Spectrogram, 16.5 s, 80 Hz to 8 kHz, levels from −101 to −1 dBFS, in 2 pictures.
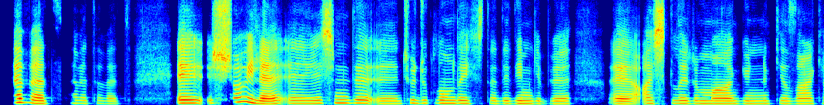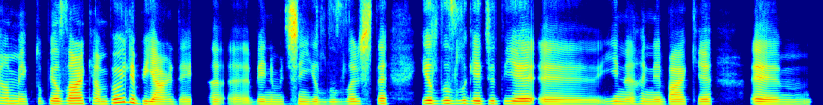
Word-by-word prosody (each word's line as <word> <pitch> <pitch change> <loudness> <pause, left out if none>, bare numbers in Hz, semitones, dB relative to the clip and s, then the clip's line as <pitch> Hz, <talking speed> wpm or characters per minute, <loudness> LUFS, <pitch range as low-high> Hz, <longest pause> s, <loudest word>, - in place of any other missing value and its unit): Evet. 220 -8 +5
Evet, 220 -1 -13
evet. 195 -1 -14 0.5
Eee, 240 -1 +8
şöyle, 300 - +6 0.2
eee, 215 +1 -1
şimdi, 245 +1 0
eee, 200 -4 -2
çocukluğumda, 230 0 -3
işte, 210 -2 -7
dediğim 205 0 -2
gibi, 195 0 -5 0.4
eee, 190 -1 +4
aşklarıma 210 -2 +2
günlük 205 +1 -8
yazarken, 200 +1 -4
mektup 190 +1 -11
yazarken 200 -1 +1
böyle 275 -3 +2
bir 195 - -3
yerdeydi, 175 0 -3 0.4
eee, 85 0 -12
benim 175 -1 -8
için 175 +2 +1
yıldızlar. 175 0 -9
İşte, 200 +2 -1 0.3
Yıldızlı 220 0 +1
Gece 205 -1 -2
diye, 190 -1 +3
eee, 160 -2 -6
yine, 185 -1 -8
hani, 175 -2 -9
belki, 180 0 -3 0.4
emm, 170 -2 -2
200 Hz, 125 wpm, -23 LUFS, 180-215 Hz, 0.5 s, Eee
